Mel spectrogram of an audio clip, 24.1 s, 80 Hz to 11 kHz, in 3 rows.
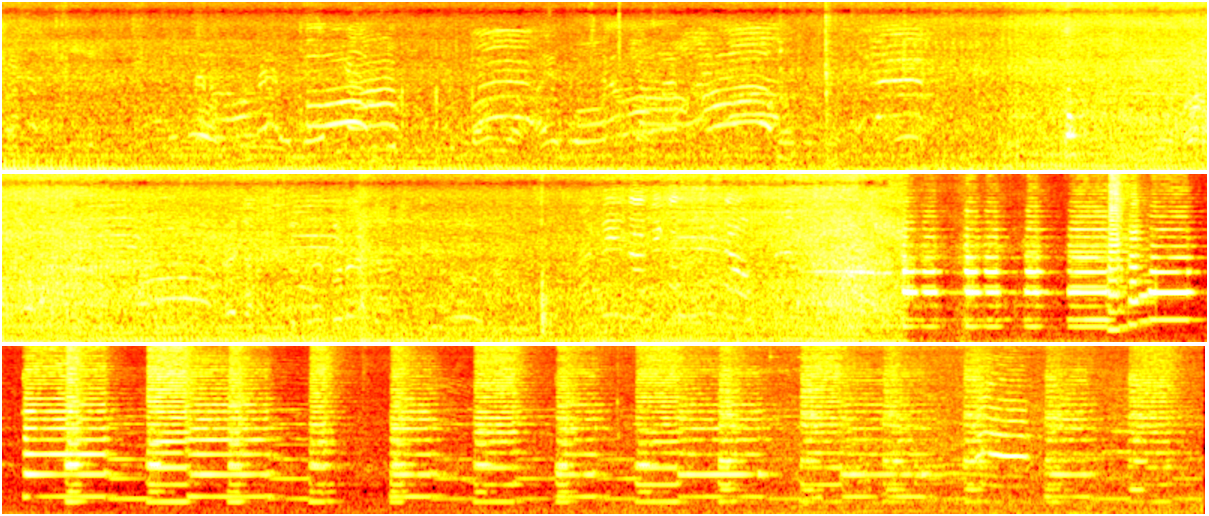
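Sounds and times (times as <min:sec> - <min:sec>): musical air horn melody: 0:14.0 - 0:24.0.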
